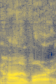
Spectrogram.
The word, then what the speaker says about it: Hanuvar: Is it Hanavar or Hanuvar? – I always say Hanavar. It sounds better.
